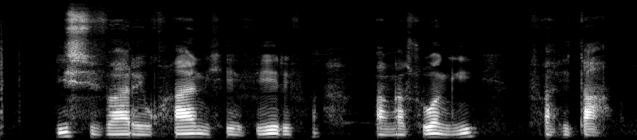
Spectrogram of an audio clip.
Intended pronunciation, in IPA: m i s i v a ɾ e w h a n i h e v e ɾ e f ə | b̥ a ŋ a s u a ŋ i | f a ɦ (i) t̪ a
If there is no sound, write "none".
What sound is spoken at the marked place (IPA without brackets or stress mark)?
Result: i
